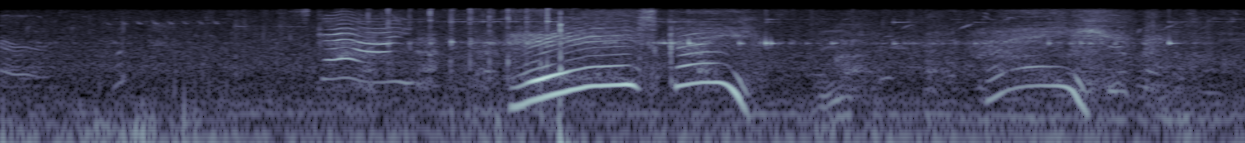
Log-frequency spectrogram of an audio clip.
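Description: Husky vocalising in drawn-out 'woo' calls: three pitched calls, each rising and then falling, the last one near the end, with a wavering higher whine before them.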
